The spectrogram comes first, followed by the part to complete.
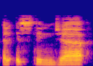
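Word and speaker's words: الاستنجاء: He says, and al-istinja, that is well known. The istinja, that is well known. Naam, al-istinja. And this is how it should be pronounced.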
